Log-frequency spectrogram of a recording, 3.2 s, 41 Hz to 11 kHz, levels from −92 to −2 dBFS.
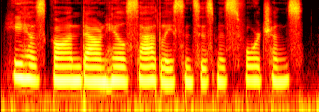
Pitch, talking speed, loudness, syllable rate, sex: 200 Hz, 170 wpm, -18 LUFS, 4.7 syllables/s, female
